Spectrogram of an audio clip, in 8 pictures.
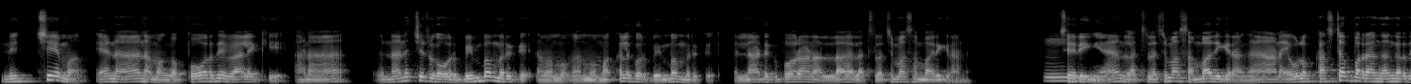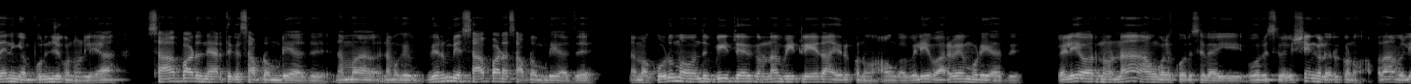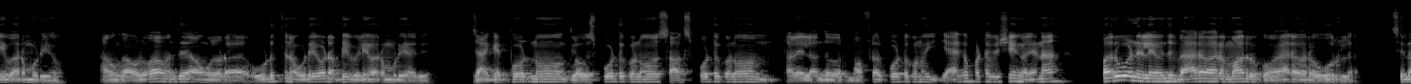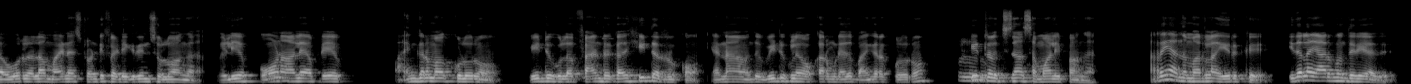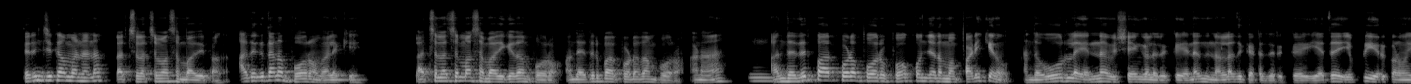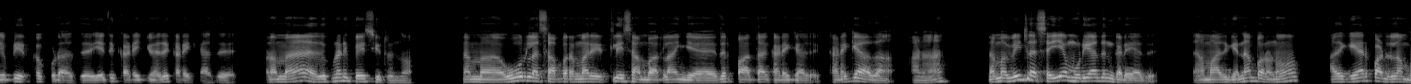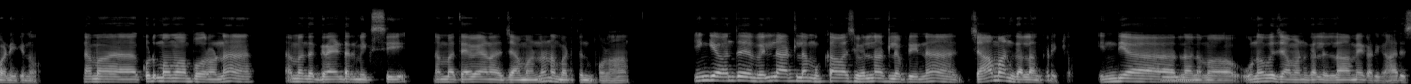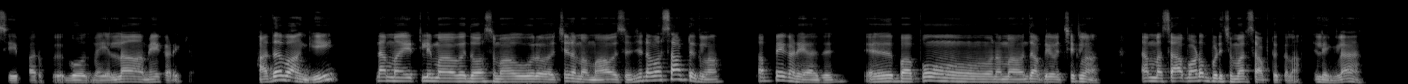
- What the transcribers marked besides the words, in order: in English: "ஜாக்கெட்"; in English: "க்ளவுஸ்"; in English: "சாக்ஸ்"; in English: "மஃப்ளர்"; horn; drawn out: "நம்ம"; drawn out: "எதிர்பாப்பும்"
- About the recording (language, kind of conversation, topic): Tamil, podcast, சிறு நகரத்திலிருந்து பெரிய நகரத்தில் வேலைக்குச் செல்லும்போது என்னென்ன எதிர்பார்ப்புகள் இருக்கும்?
